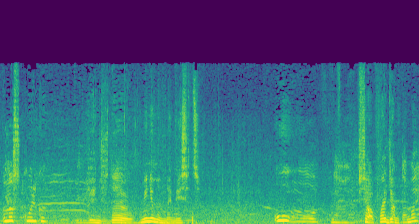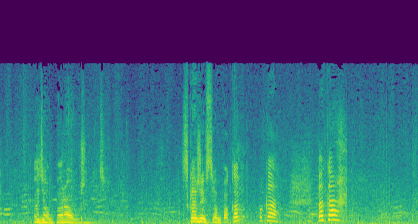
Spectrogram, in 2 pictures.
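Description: A woman speaks softly and warmly, close by.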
